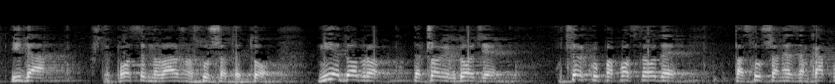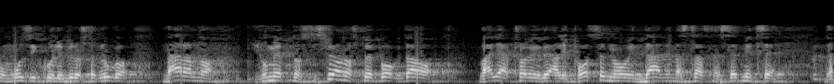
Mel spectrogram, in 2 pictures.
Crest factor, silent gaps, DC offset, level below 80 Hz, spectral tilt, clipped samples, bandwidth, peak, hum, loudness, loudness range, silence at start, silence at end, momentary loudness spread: 18 dB; none; under 0.1%; -54 dBFS; -6.5 dB/octave; under 0.1%; 6.6 kHz; 0 dBFS; none; -17 LUFS; 1 LU; 0.1 s; 0 s; 12 LU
